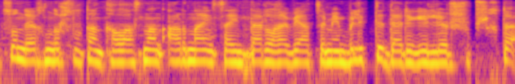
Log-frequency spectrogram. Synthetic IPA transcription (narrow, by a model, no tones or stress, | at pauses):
so̞nd̪ɑjɑqnʊɾsʊlˠt̪ɑɴqʰɑlˠɑsənɑnʔɑɾnɑjəsanit̪ɑɾlˠəqɑvʲjat̪sijame̞nbɪlɪk̚t̪ɪd̪æɾe̞ɡʲe̞ɾle̞ɾʊʃɪpʃə̥qt̪ə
